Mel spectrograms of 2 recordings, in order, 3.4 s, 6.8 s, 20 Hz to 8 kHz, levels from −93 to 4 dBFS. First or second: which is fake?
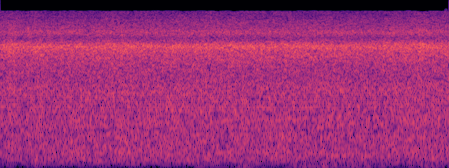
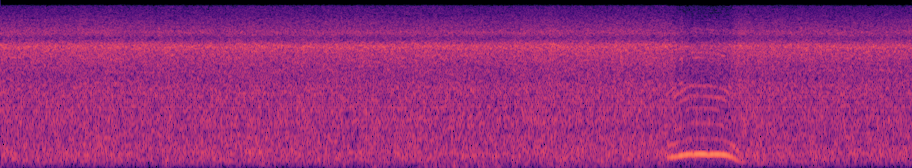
second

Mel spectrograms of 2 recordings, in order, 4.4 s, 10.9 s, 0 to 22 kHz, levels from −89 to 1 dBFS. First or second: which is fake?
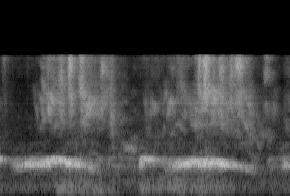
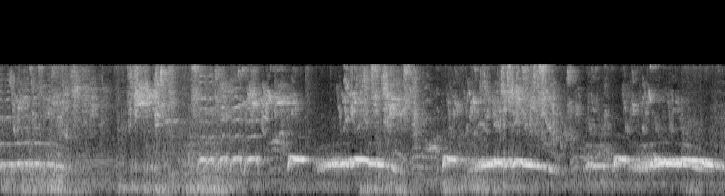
first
